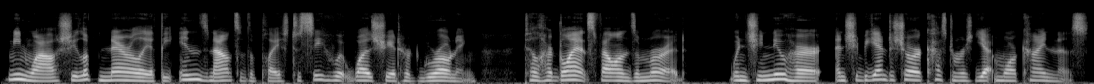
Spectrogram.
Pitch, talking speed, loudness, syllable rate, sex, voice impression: 180 Hz, 225 wpm, -18 LUFS, 5.7 syllables/s, female, very feminine, very adult-like, slightly middle-aged, thin, slightly tensed, powerful, slightly dark, hard, very clear, fluent, slightly raspy, slightly cute, cool, intellectual, refreshing, sincere, slightly calm, slightly friendly, reassuring, unique, slightly elegant, slightly sweet, slightly lively, strict, slightly intense, slightly sharp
